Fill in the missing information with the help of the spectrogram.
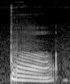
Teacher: Kita melafalkan huruf dal ini dari ujung lidah yang sedikit dijepit antara dua gigi seri atas dan bawah.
